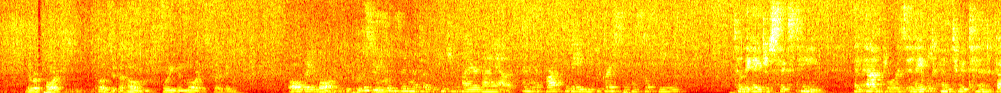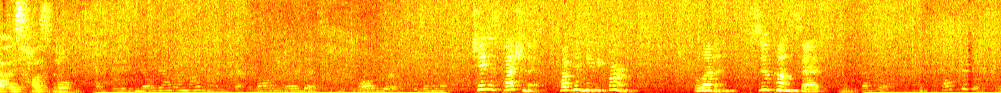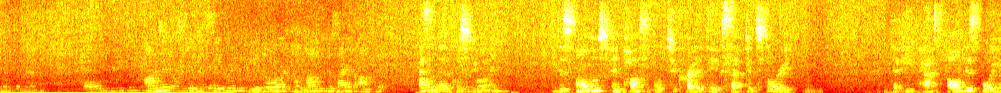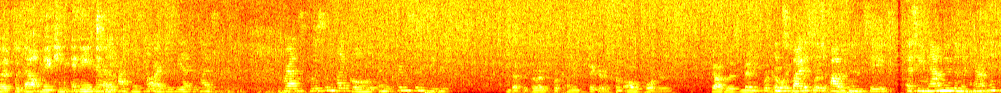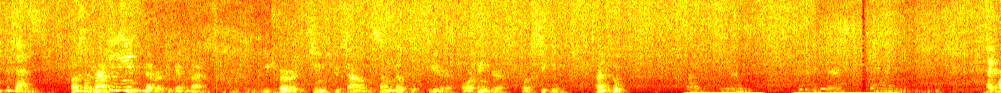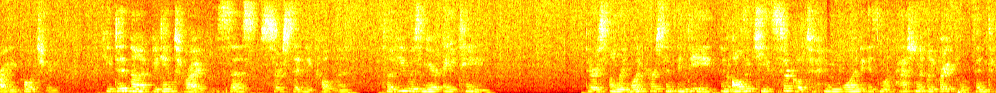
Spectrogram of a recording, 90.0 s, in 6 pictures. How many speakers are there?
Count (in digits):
5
